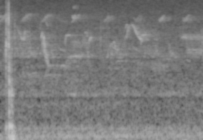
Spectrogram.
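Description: Small birds chirping, many short high calls scattered over a steady outdoor background noise.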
